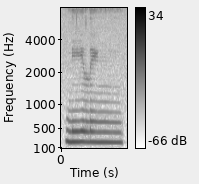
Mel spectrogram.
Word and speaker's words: kneeling: So the G is silent, kneeling in the sand.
